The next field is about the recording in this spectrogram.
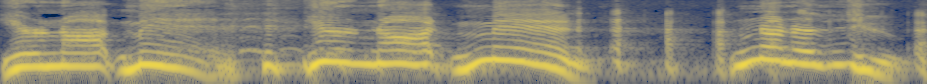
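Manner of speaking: high, slow, laughing mock yell.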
